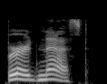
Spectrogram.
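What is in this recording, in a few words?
"bird nest", British English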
